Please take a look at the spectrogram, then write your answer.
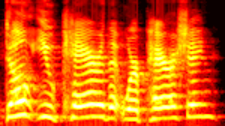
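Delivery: high, urgent accusing plea; acted desperate cry, pitched well up. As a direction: cry out to him as if perishing. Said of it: "look at how they cry out to him".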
